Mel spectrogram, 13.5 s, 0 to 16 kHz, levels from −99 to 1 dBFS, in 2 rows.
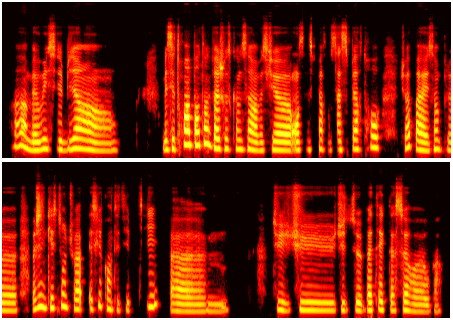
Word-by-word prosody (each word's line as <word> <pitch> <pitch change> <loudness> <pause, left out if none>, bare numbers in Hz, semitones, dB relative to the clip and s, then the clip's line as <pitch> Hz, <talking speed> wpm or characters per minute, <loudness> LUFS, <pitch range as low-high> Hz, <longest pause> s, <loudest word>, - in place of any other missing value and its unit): Oh 270 -1 +1
mais, 190 -2 +2
oui, 225 +4 +1
c'est 215 -2 -3
bien. 200 -4 +2 0.7
Mais 210 - -1
c'est 225 +1 +2
trop 325 +10 +6
important 320 +2 +7
de 325 - +1
faire 235 -2 +7
des 230 - +5
choses 230 -2 -2
comme 220 0 -4
ça, 210 -2 +3
hein, - - +1
parce 185 +1 -5
qu'on 195 -1 +4
ça 200 +1 -10
se 205 - -4
perd 220 -1 -5
ça 205 +1 -4
se 205 - -5
perd 220 -1 -1
trop. 255 +1 0 0.3
Tu 245 - -7
vois, 270 - +3
par 210 -7 +4
exemple, 205 +3 -1
heu 185 -1 -2 0.3
moi, 210 - -2
j'ai 270 - +5
une 260 - +2
question, 250 +3 -1
tu 270 - -13
vois? 215 -1 +1
Est-ce 220 0 -7
que 295 - -1
quand 225 -5 -4
tu 200 - -12
étais 185 0 -13
petit, 290 +5 -5
hem, 165 +1 -3 0.7
tu 195 -4 -4
tu 185 -2 -2
tu 190 -1 -4
te 190 -2 -2
battais 190 +3 -1
avec 195 - -4
ta 185 - -4
sœur, 190 -3 0
heu, 160 -1 -3
ou 155 - -5
pas? 155 +2 -16
205 Hz, 240 wpm, -25 LUFS, 185-225 Hz, 0.7 s, important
